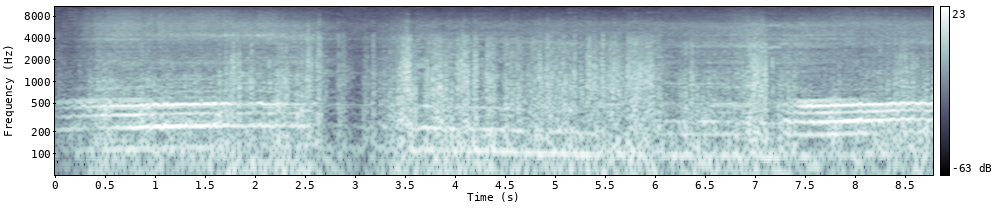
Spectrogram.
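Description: Triumph Tiger 800 XCx's three-cylinder engine running under load on a dirt road, with wind noise on the microphone. The engine note eases off briefly about three seconds in, runs lower through the middle, then climbs back up near the end.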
